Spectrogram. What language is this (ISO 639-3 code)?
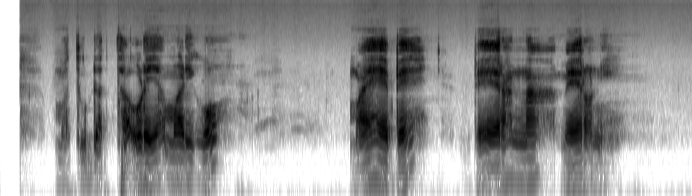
kik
